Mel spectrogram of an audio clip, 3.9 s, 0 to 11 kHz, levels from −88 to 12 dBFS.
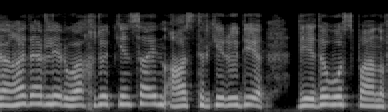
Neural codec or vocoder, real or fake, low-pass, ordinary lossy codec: codec, 16 kHz, 16 kbps, FreqCodec, smaller model; fake; 7.2 kHz; none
